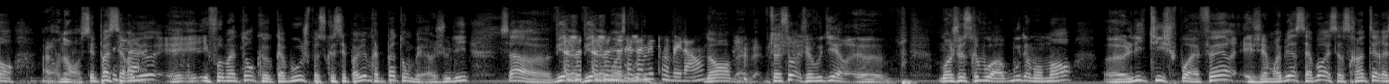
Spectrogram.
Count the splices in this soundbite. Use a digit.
4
